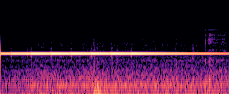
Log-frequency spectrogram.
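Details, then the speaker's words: Car with traction, ABS and brake warning lights on: a warning chime dings nonstop about two and a half times a second over a steady high tone. It seems to come from the driver's door area, possibly the speaker. "i've got several lights on here got my traction light on abs light brake light and there's this binging"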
